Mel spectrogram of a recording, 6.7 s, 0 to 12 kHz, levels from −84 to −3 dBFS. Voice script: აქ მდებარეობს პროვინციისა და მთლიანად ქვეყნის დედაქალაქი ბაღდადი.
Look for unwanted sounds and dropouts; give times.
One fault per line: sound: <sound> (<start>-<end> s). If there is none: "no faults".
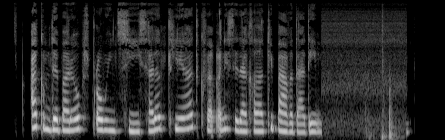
sound: squeak (5.5-6.1 s)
